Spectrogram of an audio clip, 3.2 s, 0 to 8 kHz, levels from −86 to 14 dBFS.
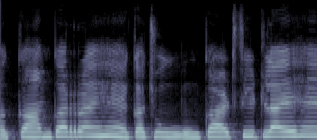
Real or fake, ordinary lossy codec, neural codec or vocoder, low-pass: real; none; none; none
